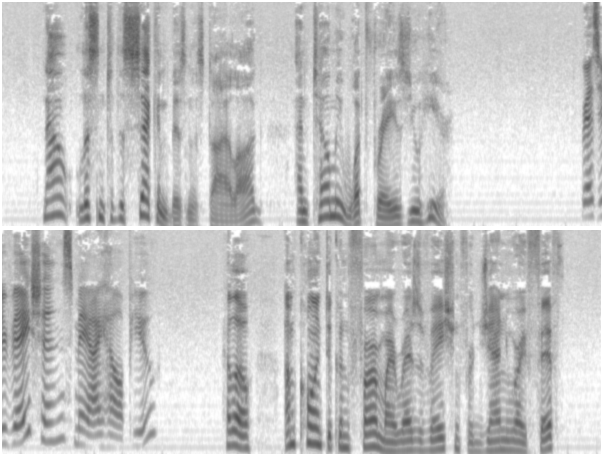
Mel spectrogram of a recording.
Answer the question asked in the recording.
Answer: Mr. Alioto said, I'm calling to confirm.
